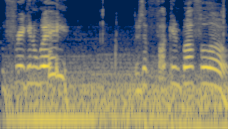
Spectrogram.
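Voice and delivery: high, loud burst of amazement; high-pitched, thrilled holler; excited yelling. Retold or imitated. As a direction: yell it out in giddy disbelief. Reacting to sighting a buffalo.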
